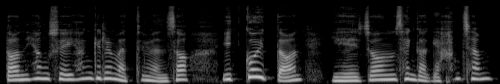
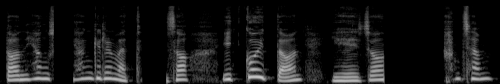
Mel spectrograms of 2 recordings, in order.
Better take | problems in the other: first | audio cutting out; at 0.5 s, at 1.5 s and at 4 s for 0.5 s

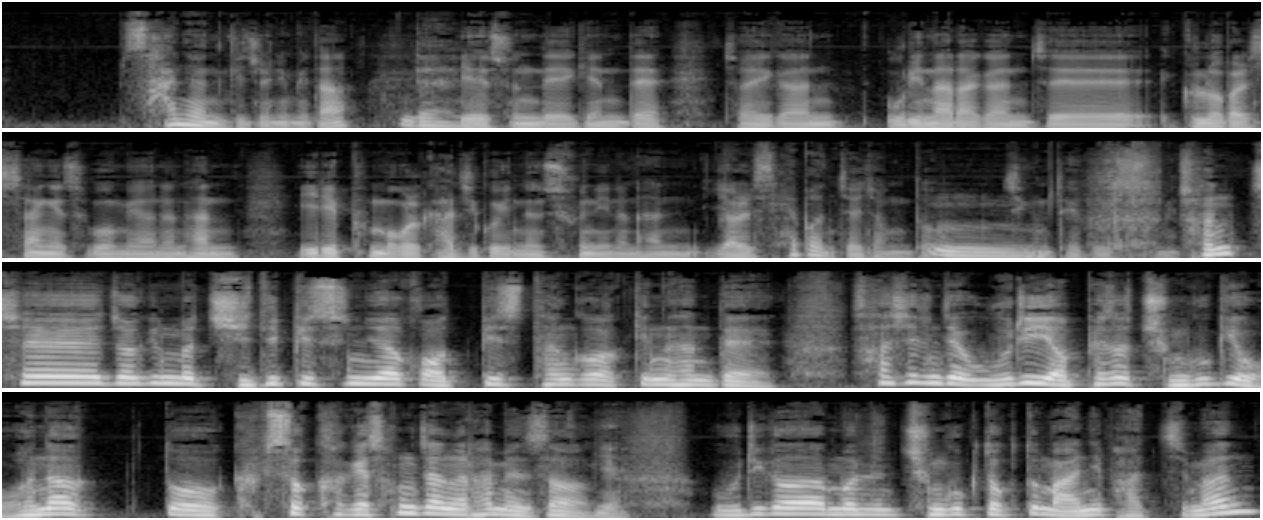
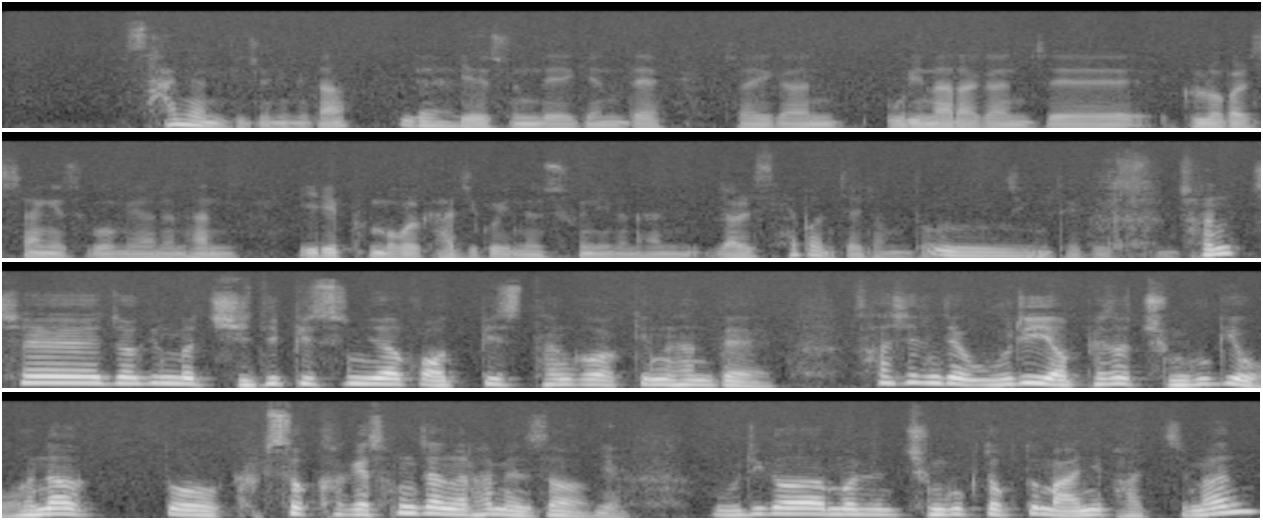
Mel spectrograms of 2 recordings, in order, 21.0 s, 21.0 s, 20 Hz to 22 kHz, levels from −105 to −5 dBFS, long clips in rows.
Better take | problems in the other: first | hiss; noticeable; throughout; 20 dB below the speech

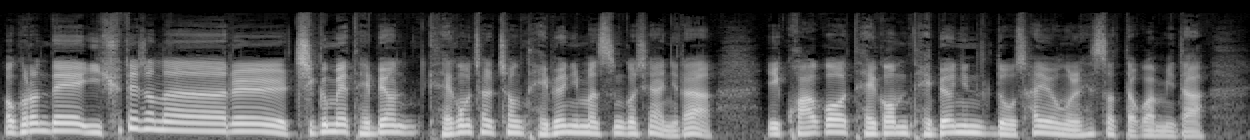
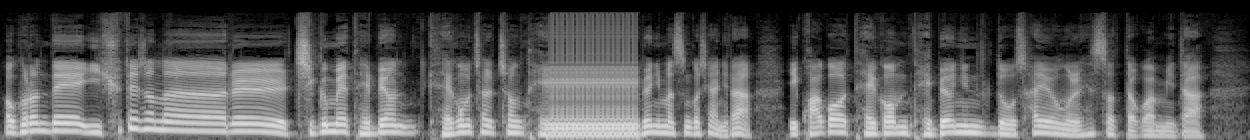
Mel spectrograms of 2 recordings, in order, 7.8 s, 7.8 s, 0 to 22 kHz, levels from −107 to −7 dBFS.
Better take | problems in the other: first | audio freezing; at 3.5 s for 0.5 s

